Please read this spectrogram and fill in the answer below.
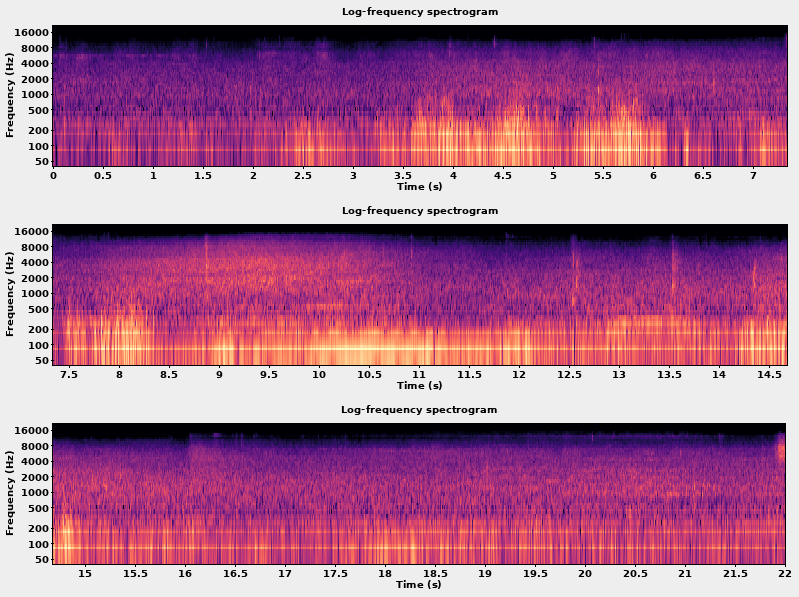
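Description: City street traffic at an intersection. A vehicle passes about nine seconds in with a rush of tyre and engine noise. Then an engine note rises and falls in pitch as a van pulls up the street, over low rumbling gusts and steady traffic noise.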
